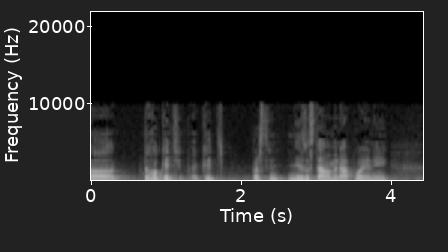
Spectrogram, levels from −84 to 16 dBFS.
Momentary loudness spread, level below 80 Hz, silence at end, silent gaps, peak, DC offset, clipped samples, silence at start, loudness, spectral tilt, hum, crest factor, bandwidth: 12 LU; -42 dBFS; 0 s; none; -4 dBFS; under 0.1%; under 0.1%; 0 s; -22 LUFS; -7 dB/octave; none; 18 dB; 10 kHz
